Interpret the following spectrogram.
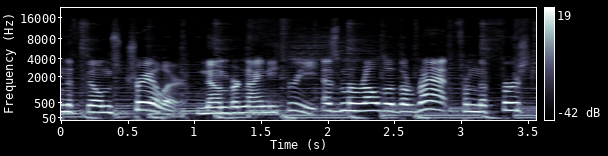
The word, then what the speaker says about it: Esmeralda: the entire first film he incorrectly calls his pet rat Esmeralda instead of Esmeralda number 9 six much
